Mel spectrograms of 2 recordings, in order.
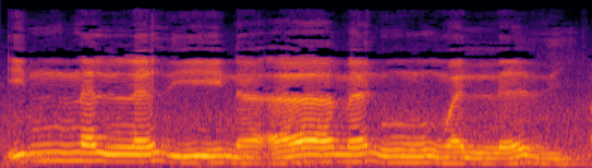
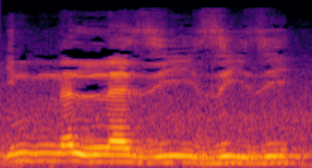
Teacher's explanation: innal ladzi ada sedikit keluar untuk sempurnakan, untuk bezakan dengan huruf zain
